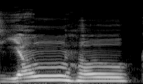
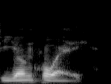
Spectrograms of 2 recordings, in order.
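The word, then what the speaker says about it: Younghoe: Deontay Johnson versus Young Ho Koo. – Young Hui. His name is pronounced Young Hui Koo.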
